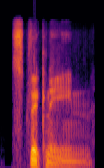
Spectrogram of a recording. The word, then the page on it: strychnine: British English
